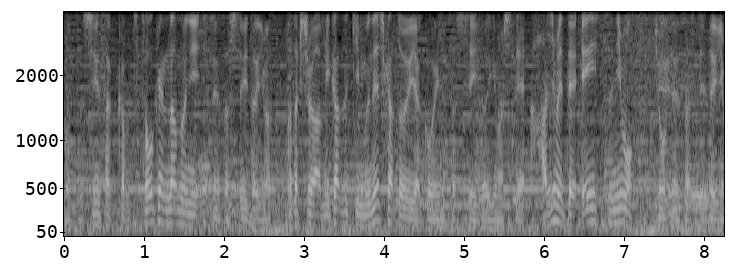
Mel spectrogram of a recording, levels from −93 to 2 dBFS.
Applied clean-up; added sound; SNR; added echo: none; none; none; none.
